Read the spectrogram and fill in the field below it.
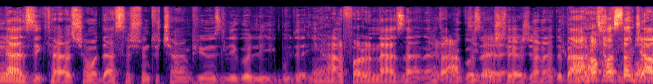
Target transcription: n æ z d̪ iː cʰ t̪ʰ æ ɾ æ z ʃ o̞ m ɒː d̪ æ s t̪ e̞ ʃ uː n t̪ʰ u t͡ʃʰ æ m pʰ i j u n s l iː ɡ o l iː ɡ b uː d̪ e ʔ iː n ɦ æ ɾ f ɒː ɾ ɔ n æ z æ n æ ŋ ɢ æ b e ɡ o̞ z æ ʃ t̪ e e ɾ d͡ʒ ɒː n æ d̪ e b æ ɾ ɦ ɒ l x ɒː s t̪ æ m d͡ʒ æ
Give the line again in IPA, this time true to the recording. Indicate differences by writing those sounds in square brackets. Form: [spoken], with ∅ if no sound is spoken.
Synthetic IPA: n æ z d̪ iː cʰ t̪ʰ æ ɾ æ z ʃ o̞ m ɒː d̪ æ s t̪ e̞ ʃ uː n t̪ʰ u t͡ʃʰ æ m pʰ i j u n [z] l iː ɡ o l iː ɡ b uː d̪ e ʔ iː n ɦ æ ɾ f ɒː ɾ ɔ n æ z æ n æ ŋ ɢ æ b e ɡ o̞ z æ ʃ t̪ e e ɾ d͡ʒ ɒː n æ d̪ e b æ ɾ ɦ ɒ l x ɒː s t̪ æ m d͡ʒ æ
